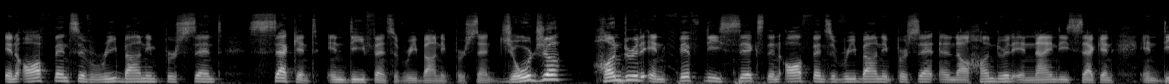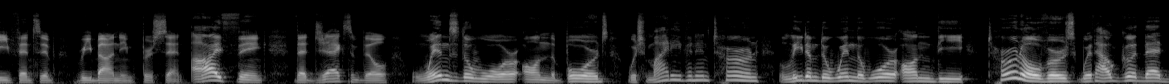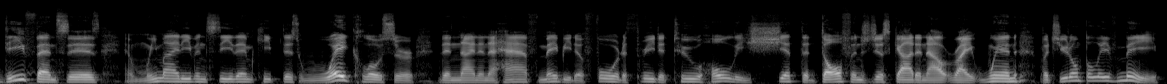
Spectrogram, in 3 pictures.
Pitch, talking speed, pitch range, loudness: 125 Hz, 150 wpm, 105-145 Hz, -27 LUFS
